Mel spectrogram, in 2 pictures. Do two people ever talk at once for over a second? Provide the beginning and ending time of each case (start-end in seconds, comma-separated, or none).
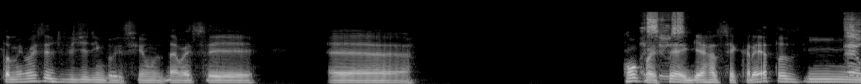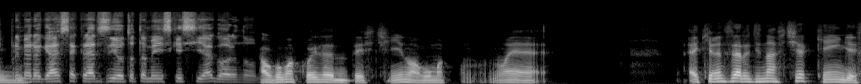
none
